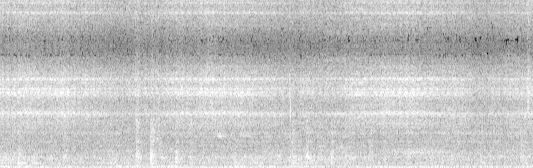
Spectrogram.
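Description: Steady running noise of a Nagano Electric Railway train heard from inside the car as it travels between stations, a low rumble with a few wheel clicks over the rail joints about three seconds in.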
